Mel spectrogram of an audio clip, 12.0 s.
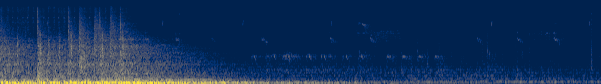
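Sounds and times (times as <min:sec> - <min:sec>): faint birds chirping: 0:02.6 - 0:12.0.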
